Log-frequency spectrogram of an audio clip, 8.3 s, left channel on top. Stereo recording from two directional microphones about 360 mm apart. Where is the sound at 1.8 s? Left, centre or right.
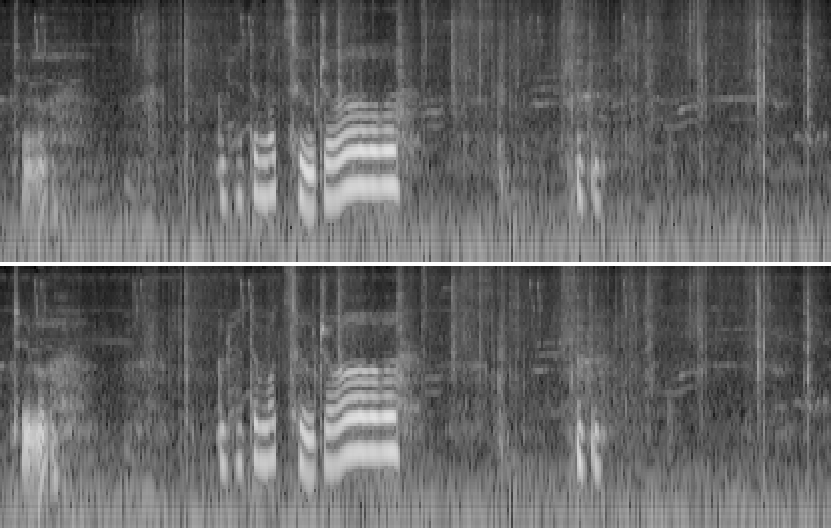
Centre.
